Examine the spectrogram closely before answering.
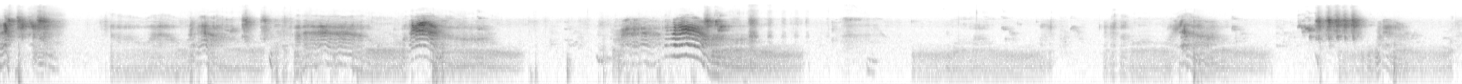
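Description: A cat meows loudly several times, close by.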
